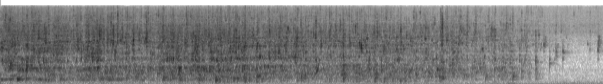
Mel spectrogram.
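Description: Sodium carbonate solution being poured from a bucket into a glass aquarium partly full of water, filling an electrolysis bath. The steady splashing pour fades gradually and stops about five and a half seconds in.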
